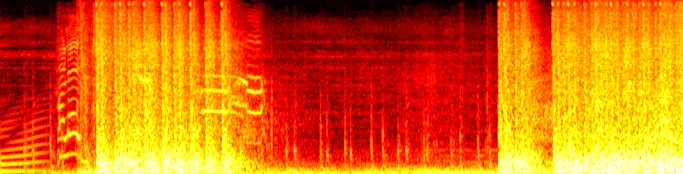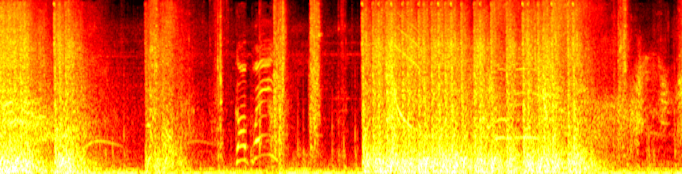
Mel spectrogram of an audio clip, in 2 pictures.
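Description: Automatic gunfire rattles in loud, rapid bursts.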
